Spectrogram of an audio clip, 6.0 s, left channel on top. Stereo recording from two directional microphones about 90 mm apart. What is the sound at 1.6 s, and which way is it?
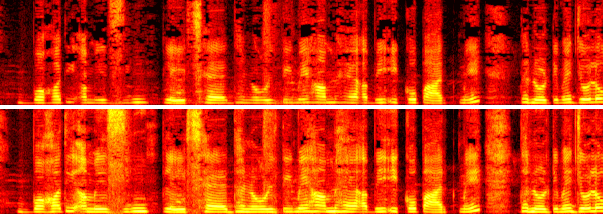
Speech, 5° right (ahead or behind).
